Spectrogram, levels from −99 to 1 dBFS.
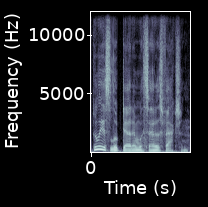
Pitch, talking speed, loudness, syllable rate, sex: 125 Hz, 180 wpm, -20 LUFS, 5.6 syllables/s, male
